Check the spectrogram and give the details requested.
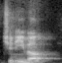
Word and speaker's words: Geneva: pronounce it in so in english it's geneva uh french it's uh jeunev and we in german because i'm in the german speaking part in near zurich yeah and we just say genth so it's different ways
